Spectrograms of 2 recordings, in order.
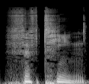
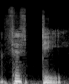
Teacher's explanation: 15会保持一个特的音15，好， 50会浊化这个特音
